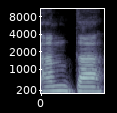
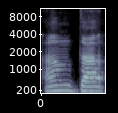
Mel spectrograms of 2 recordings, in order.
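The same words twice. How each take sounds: The two takes are said the same way.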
